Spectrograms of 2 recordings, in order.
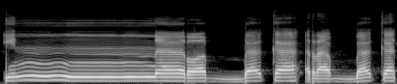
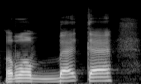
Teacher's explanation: Huruf tebal itu tidak keluar dengan bunyi vokal A terdengarnya tapi condong pada vokal O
